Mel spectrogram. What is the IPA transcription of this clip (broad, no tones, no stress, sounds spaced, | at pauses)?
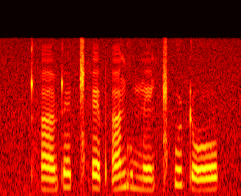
ʈʰ ã ʈ ɛ̤ ǁʰ ɛ pʼ ã ɡ ṳ m ẽ ǁʰ u ʈ o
